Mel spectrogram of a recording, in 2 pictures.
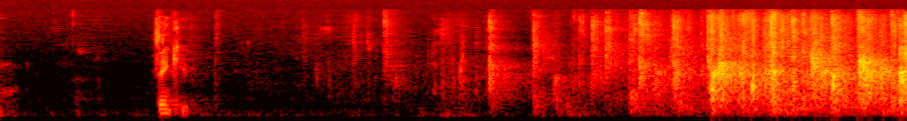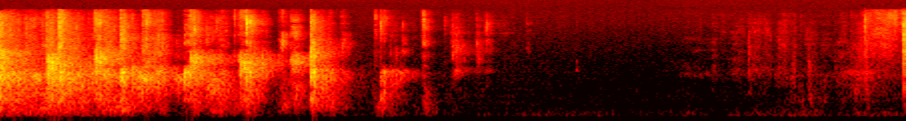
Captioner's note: applause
